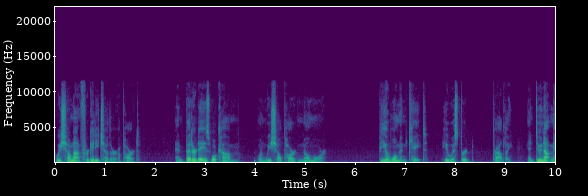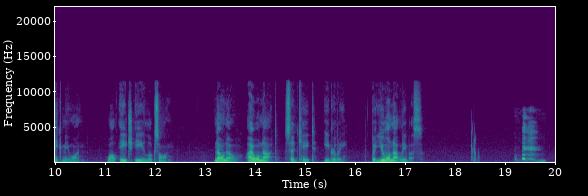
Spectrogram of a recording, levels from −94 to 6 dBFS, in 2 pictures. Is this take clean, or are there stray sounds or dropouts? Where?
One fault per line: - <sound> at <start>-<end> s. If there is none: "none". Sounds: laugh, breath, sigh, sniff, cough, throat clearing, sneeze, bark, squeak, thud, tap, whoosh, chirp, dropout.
- chirp at 18.3-18.5 s
- laugh at 19.2-19.8 s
